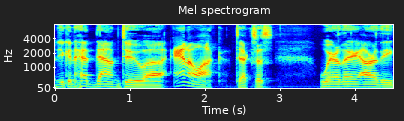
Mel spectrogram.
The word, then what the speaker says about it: Anahuac: So their Texas Gator Fest is happening September 16th, 17th, and 18th in Anahuac, Texas. I think that's how you pronounce it. – Anahuac. – Yeah, okay, Anahuac. Close enough. And at least that's what the computer says. I'm sure one of the Anahuacans will say, that ain't how you say it, boy.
